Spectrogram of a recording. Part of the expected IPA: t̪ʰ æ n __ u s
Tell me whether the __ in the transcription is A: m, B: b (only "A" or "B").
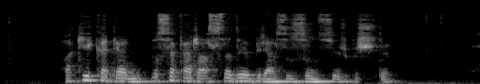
B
